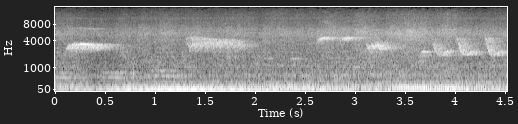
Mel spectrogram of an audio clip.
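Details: Greater green leafbird singing in an aviary, a captive setting, as the species grows scarce in the wild: clear whistled notes and short slurred phrases, some descending in steps, over a steady low rumble.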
